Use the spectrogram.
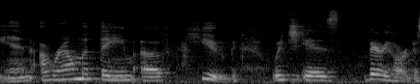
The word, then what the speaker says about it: hygge: around the theme of huge which is very hard to spell it is h-y-g-g-e doesn't look like huge but it is it is a Danish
